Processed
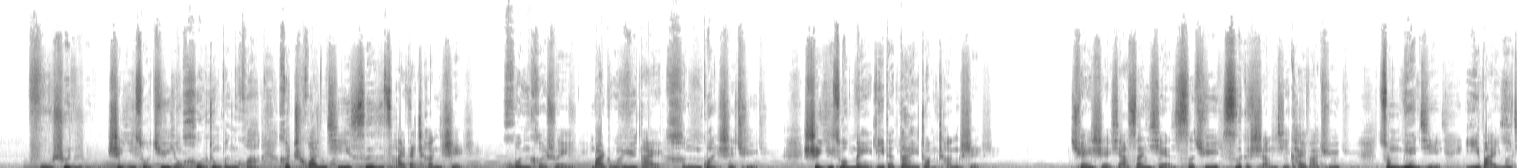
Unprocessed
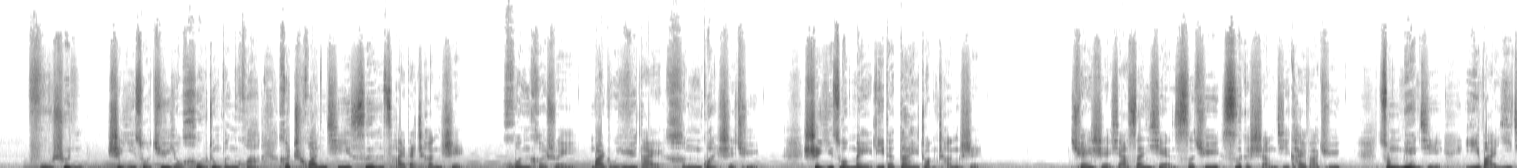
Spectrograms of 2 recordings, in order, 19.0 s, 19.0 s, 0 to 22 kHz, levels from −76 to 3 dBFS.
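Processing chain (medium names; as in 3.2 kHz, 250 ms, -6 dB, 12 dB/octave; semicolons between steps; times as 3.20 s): delay 262 ms -18.5 dB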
